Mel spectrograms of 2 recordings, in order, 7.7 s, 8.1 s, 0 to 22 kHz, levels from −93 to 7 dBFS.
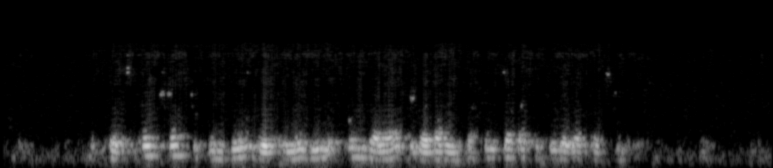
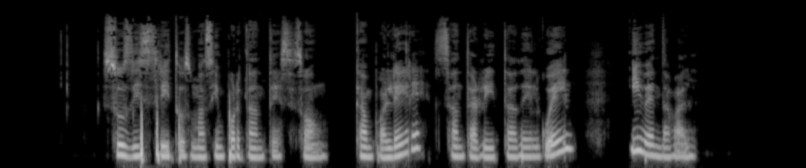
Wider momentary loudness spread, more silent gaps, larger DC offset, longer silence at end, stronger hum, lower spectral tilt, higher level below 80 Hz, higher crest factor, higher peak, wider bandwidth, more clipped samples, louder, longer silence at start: first, 14 LU vs 9 LU; second, none vs 3.31-3.48 s, 6.14-6.28 s; neither; first, 1.5 s vs 1.1 s; neither; first, -9.5 dB/octave vs -5 dB/octave; second, -70 dBFS vs -64 dBFS; about the same, 22 dB vs 24 dB; about the same, -4 dBFS vs -2 dBFS; second, 5.2 kHz vs 15.5 kHz; neither; about the same, -25 LUFS vs -26 LUFS; second, 0.9 s vs 1.05 s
